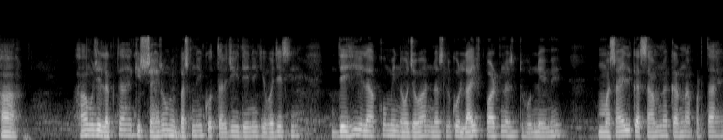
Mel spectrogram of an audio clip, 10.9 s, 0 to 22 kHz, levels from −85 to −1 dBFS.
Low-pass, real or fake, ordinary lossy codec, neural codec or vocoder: 7.2 kHz; real; none; none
